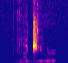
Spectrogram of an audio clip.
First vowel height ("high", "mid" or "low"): low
